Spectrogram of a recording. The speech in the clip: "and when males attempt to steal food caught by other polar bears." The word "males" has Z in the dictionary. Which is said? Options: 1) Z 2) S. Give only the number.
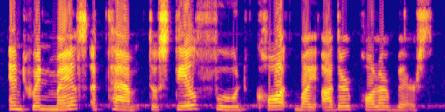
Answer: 2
